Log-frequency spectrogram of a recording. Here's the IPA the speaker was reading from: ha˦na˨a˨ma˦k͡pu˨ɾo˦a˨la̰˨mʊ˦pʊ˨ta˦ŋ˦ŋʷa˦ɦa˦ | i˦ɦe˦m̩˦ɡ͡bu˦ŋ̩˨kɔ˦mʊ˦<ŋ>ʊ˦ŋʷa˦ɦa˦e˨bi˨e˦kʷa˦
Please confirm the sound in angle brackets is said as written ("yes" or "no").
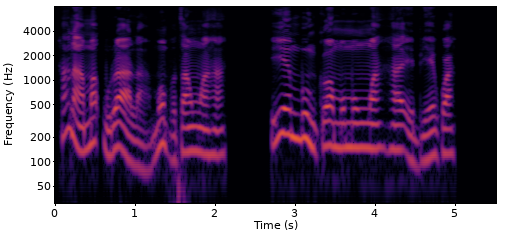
no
